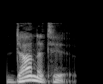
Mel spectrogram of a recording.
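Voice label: "donative", British English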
